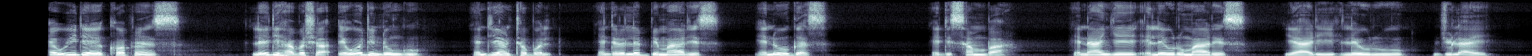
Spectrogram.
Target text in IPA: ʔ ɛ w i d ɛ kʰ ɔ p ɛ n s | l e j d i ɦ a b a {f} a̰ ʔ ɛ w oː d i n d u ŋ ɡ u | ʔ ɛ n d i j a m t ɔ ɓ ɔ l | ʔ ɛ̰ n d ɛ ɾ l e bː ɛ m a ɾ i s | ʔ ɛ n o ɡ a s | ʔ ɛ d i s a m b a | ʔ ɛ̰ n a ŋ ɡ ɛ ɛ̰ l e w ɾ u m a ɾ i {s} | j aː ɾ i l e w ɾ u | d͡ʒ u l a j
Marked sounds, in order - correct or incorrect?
incorrect, correct

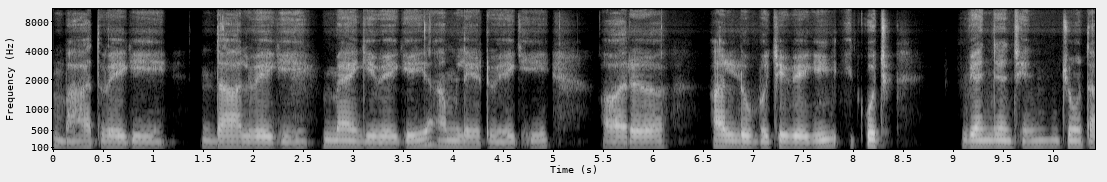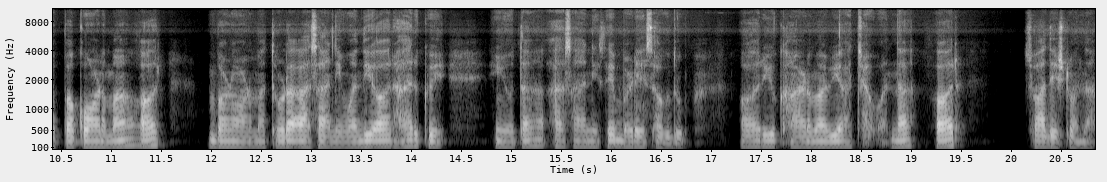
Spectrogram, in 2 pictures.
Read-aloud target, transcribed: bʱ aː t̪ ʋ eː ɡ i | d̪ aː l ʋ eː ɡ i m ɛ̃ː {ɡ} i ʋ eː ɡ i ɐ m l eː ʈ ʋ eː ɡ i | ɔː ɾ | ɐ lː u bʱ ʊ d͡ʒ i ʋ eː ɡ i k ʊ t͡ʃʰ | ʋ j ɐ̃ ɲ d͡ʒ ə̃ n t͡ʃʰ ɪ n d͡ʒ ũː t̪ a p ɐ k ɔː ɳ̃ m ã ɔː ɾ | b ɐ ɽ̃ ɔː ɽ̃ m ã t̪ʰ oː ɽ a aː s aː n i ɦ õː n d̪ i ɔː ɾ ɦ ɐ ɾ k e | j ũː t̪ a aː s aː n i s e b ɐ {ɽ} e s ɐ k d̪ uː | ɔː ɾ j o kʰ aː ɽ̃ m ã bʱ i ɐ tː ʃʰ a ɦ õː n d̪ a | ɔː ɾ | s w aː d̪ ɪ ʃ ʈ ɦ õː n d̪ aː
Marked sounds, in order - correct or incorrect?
correct, correct

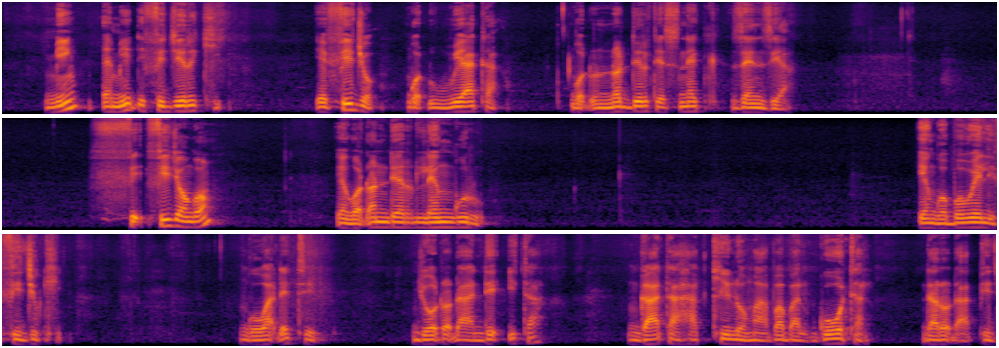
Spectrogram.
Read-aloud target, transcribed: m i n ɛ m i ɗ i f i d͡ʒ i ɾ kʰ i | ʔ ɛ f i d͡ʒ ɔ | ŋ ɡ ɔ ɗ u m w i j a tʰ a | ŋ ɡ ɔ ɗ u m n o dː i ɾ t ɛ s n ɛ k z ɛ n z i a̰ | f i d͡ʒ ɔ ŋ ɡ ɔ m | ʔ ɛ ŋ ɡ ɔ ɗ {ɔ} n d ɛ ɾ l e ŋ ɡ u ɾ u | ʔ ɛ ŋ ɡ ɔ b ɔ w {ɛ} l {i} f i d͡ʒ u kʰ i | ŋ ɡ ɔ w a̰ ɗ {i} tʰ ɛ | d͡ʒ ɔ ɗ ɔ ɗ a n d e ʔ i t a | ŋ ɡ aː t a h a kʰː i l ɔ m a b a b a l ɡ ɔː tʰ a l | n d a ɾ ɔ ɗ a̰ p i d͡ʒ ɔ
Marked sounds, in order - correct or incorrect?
correct, incorrect, correct, incorrect

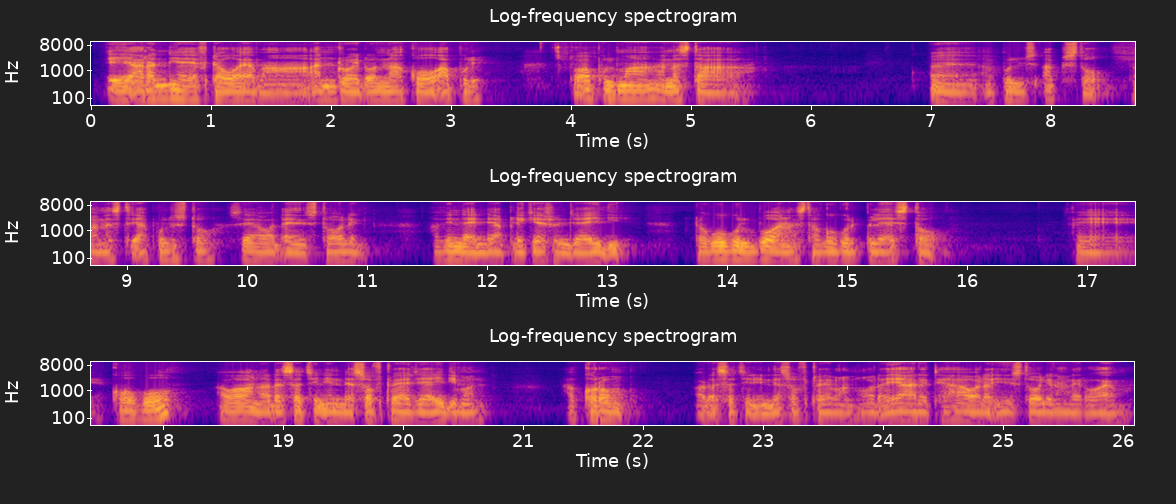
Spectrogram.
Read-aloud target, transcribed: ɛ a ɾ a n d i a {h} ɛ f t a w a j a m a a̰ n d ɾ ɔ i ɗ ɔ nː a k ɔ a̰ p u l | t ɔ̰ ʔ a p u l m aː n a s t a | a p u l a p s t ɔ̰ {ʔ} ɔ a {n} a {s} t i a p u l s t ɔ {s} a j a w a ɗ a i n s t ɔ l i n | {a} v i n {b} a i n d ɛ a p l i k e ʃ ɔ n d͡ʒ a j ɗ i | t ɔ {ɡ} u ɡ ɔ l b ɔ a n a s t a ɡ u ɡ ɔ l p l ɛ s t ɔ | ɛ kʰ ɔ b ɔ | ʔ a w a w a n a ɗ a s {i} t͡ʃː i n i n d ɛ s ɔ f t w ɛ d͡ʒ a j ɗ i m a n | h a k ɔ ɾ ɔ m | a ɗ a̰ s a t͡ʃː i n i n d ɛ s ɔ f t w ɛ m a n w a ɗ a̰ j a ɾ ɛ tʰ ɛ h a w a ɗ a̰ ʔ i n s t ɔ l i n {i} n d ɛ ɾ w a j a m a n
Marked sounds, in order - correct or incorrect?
correct, incorrect, correct, correct, correct, correct, incorrect, correct, incorrect, incorrect

